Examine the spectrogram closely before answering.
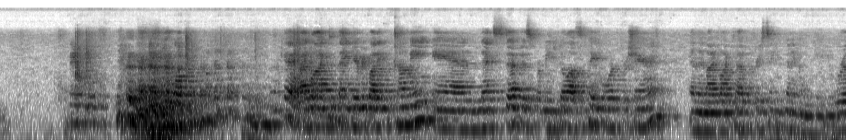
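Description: A middle-aged woman speaks calmly in a room.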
